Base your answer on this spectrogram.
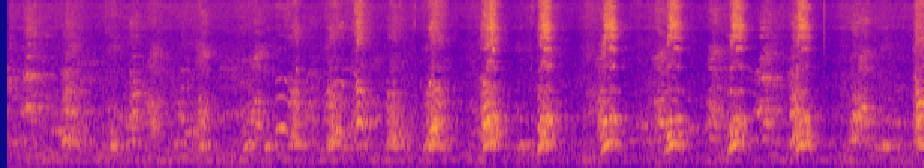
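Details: Labrador Retriever at a shelter, up for adoption, barks steadily, sharp repeated woofs about every half second with a constant background hum.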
